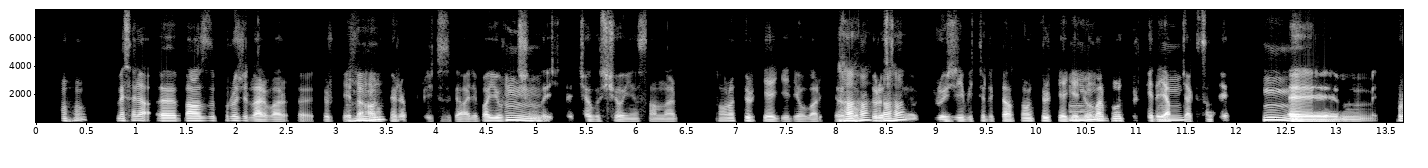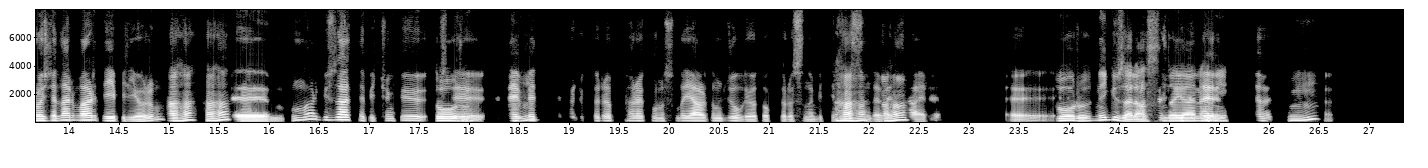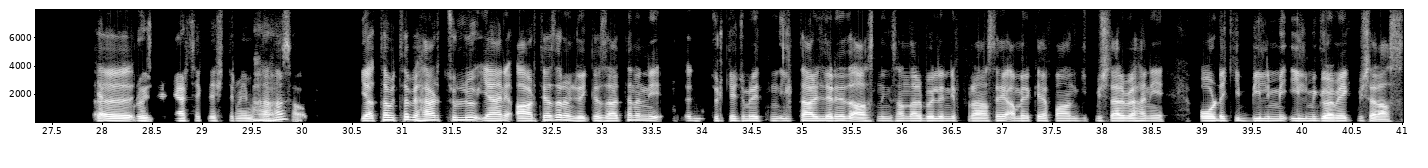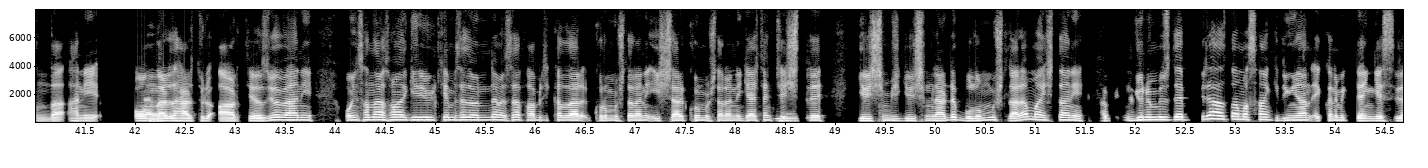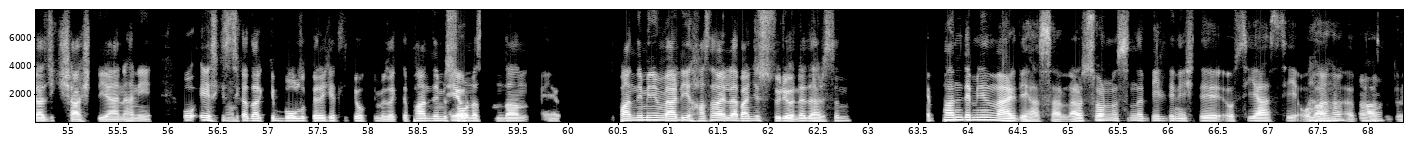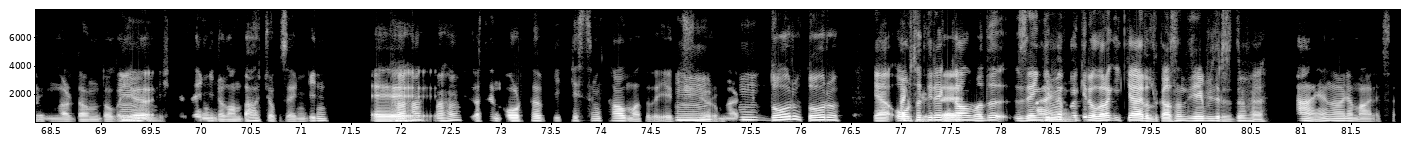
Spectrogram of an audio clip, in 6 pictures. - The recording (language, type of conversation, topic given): Turkish, unstructured, Sence devletin genç girişimcilere destek vermesi hangi olumlu etkileri yaratır?
- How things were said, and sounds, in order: tapping; static; other background noise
